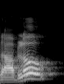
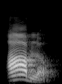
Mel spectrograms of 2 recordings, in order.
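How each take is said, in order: First: The stress is on the second syllable. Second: The stress is on the first syllable. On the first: He or she spoke, in the past. "with the second syllable stressed" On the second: I speak, in the present. "with the first syllable stressed"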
